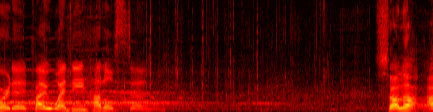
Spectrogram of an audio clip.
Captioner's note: audience cheers and applauds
